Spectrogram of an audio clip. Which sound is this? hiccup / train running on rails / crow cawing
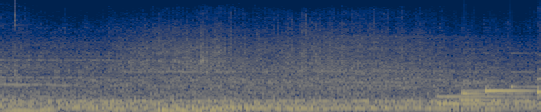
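train running on rails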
